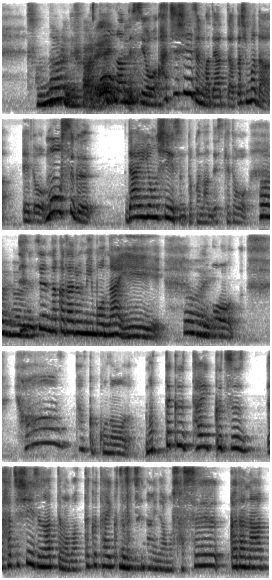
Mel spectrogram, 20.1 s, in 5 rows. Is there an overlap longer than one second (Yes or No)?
No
